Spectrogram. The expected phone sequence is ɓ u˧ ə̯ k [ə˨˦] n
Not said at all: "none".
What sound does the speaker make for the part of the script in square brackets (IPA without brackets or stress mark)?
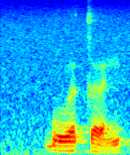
ə˧˩˨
